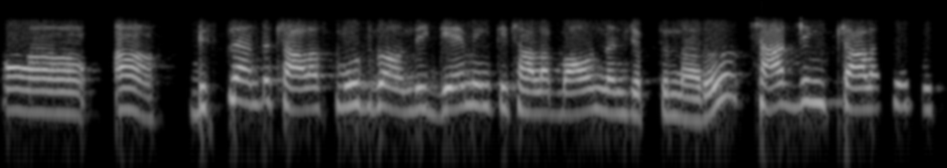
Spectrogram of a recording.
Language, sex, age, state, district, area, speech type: Telugu, female, 60+, Andhra Pradesh, Sri Balaji, urban, conversation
